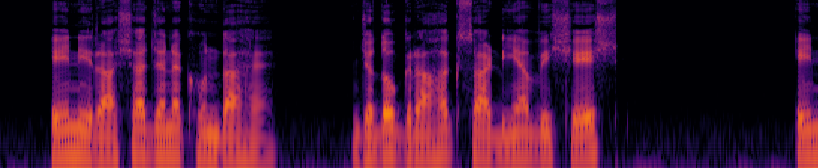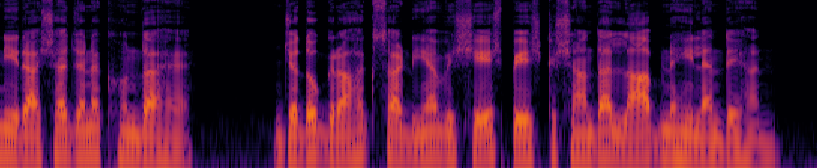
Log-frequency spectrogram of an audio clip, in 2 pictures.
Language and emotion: Punjabi, sad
